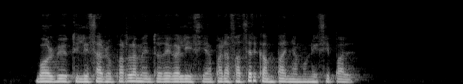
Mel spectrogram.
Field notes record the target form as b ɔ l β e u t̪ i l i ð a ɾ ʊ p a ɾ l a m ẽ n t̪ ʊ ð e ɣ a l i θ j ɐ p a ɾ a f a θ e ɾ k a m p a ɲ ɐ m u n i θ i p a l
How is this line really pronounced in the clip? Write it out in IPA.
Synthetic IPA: b ɔ l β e u t̪ i l i θ a ɾ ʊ p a ɾ l a m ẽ n t̪ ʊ ð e ɣ a l i θ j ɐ p a ɾ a f a θ e ɾ k a m p a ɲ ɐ m u n i θ i p a l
